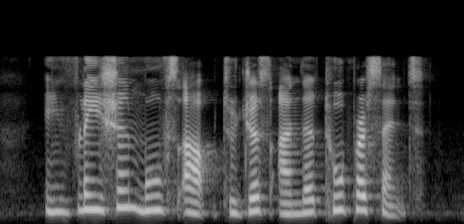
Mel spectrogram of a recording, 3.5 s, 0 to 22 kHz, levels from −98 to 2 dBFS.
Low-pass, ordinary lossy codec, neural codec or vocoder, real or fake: none; none; none; real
